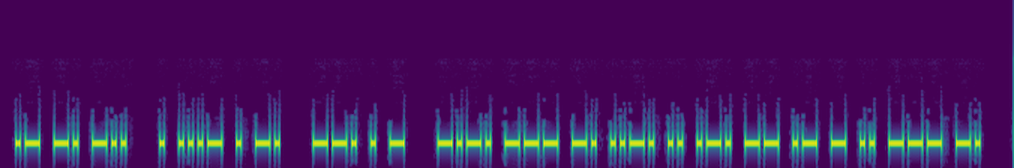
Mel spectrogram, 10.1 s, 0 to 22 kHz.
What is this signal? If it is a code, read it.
Morse code, heard as a keyed tone, about 25 wpm, 600 Hz. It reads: AND EVEN GET CONFIRMATION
